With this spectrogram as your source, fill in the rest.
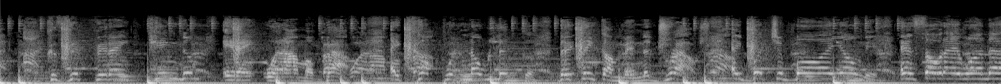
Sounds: Music

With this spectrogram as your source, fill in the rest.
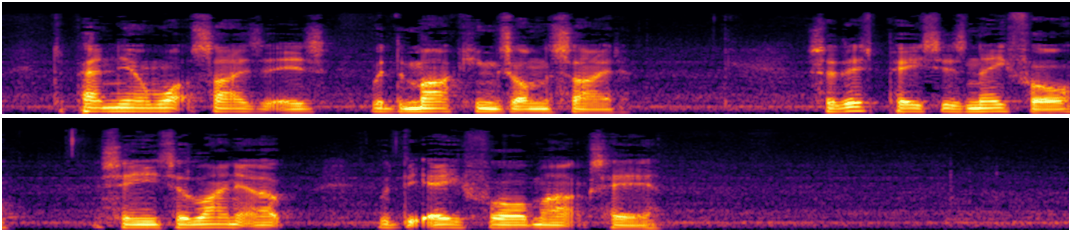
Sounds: Speech

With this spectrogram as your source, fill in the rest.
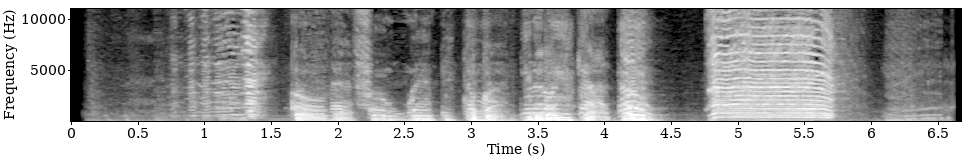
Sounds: Sheep, Speech

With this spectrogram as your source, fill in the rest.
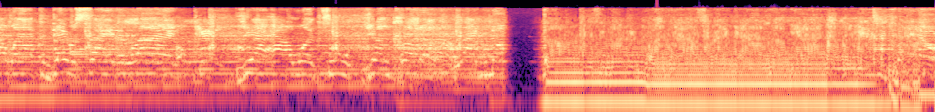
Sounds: Sound effect

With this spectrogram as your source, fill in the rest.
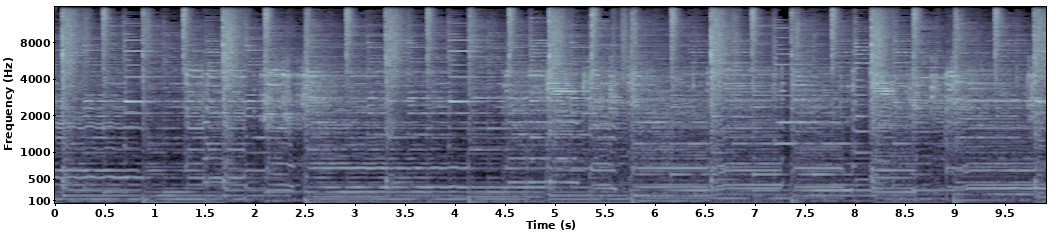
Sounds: Music

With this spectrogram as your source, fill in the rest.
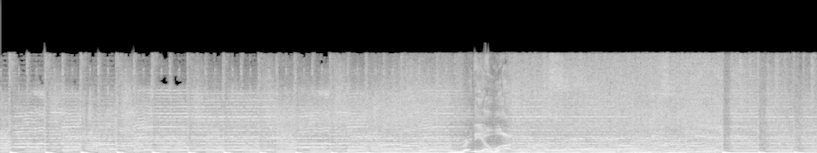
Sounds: Electronic dance music

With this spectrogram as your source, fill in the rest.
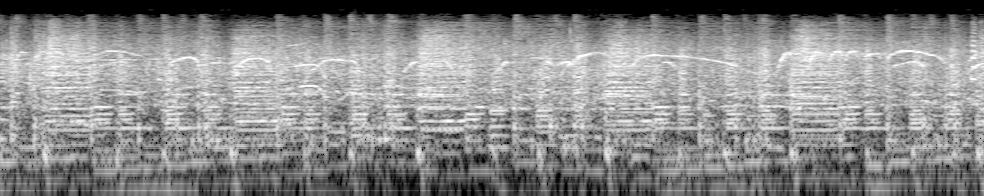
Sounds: Music

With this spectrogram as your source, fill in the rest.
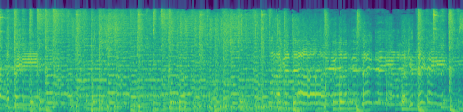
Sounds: Music

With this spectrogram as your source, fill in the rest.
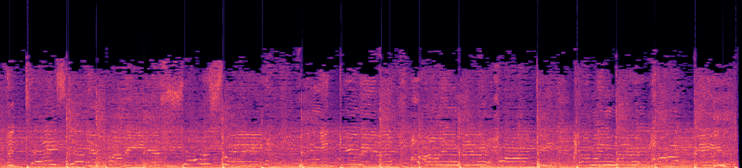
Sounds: Music

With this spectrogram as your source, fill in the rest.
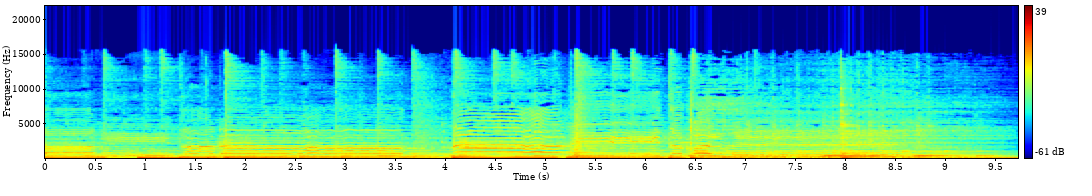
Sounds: Music, Music of Latin America, Flamenco

